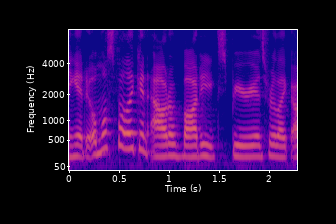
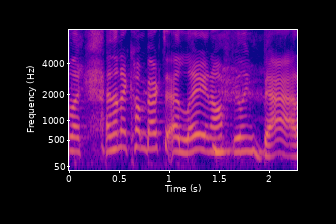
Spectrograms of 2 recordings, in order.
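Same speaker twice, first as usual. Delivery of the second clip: usual speaking voice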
